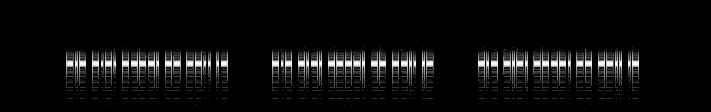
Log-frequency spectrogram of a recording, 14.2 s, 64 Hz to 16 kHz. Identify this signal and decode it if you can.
Morse code, heard as a keyed tone, about 28 wpm, 700 Hz. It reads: KC9MZA KC9MZA KC9MZA
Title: USA Call Signs - 6 Characters - Repeated 3x - 28wpm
